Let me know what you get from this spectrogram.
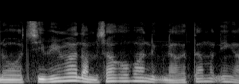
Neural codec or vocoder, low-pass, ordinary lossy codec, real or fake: none; none; none; real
